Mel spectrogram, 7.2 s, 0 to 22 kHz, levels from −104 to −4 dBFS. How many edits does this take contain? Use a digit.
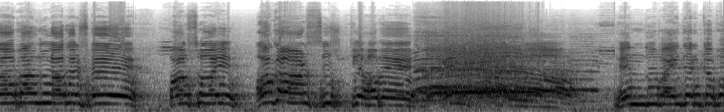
1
